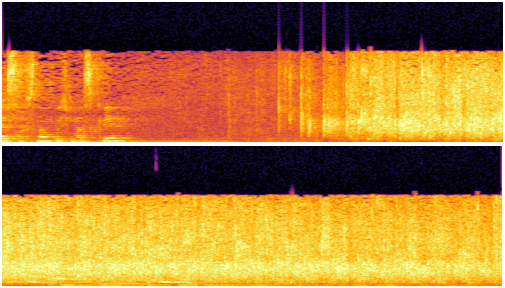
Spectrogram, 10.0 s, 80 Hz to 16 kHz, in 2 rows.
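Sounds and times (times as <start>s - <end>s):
low steady musical notes: 0.0s - 10.0s
audience applauding and cheering: 2.8s - 10.0s.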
